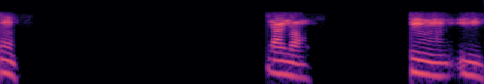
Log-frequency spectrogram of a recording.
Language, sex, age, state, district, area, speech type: Malayalam, female, 45-60, Kerala, Malappuram, rural, conversation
